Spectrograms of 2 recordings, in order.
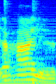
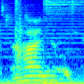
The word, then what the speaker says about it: Ahi'Yah: Oh no, you pronounce it. You pronounce it right. Aaya. That's it. That's it. Aaya.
